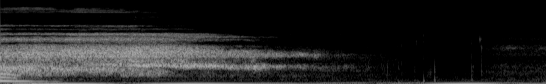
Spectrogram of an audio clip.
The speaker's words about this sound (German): Noch ein Atemzug mehr.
